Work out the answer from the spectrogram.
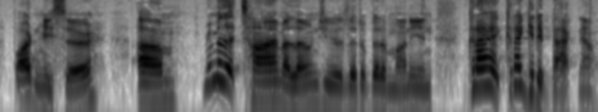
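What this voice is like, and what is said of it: Deliberately bad put-on accent. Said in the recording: “That's a horrible accent, I know.”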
